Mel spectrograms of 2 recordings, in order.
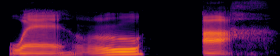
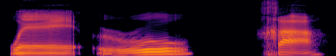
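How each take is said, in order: First: The a vowel comes before the final h. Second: The final h comes before the a vowel. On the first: The speaker calls it right. "we're going to say where ru ah" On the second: The speaker calls it wrong. "instead of saying where ru ha"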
